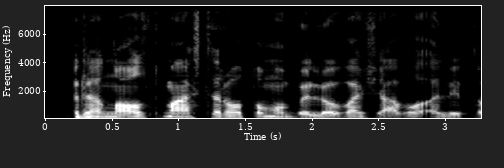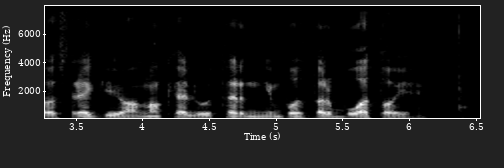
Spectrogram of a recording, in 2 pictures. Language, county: Lithuanian, Marijampolė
